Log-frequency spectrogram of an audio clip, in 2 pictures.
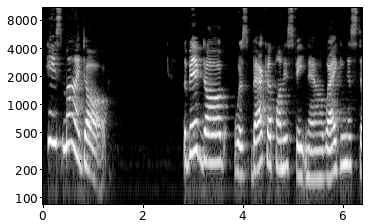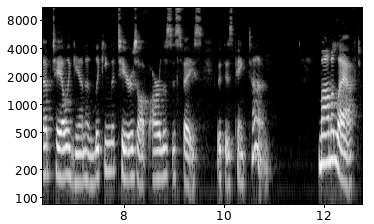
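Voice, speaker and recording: A woman narrating a storybook aloud in an expressive way. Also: fairly low pitch, unhurried.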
